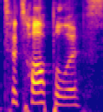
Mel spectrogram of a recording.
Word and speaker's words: Tatopoulos: Tatopoulos. Patrick Tatopoulos.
